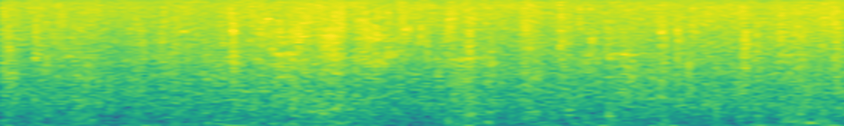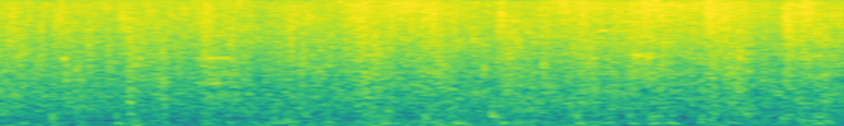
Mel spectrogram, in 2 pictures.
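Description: Timefall rain pouring in the video game Death Stranding, a dense, steady hiss of falling drops with a faint low rumble beneath, constant and loud with no voices.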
